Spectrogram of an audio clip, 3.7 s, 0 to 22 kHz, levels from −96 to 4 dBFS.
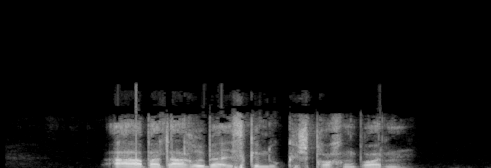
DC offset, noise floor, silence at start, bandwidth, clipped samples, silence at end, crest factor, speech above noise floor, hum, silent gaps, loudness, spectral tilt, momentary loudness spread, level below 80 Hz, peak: under 0.1%; -83 dBFS; 0.8 s; 11.5 kHz; under 0.1%; 0.7 s; 20 dB; 64 dB; none; none; -19 LUFS; -4.5 dB/octave; 9 LU; -46 dBFS; 0 dBFS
